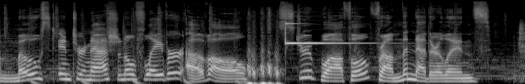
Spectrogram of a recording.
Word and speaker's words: stroop: with creamy caramel syrup pronounced in Dutch as Stroop which is where the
